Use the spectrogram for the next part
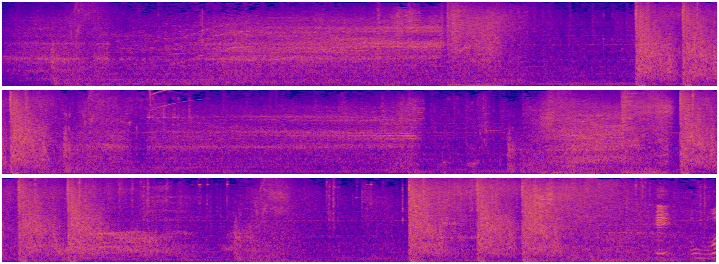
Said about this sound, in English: One misfired shot.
